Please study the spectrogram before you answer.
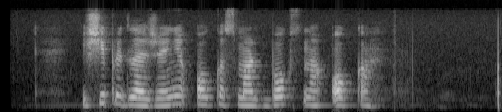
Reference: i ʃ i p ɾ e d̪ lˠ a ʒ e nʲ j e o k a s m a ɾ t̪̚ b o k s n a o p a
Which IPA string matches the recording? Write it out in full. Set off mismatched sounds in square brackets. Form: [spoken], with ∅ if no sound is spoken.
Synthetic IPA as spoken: i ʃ i p ɾ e d̪ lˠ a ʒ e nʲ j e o k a s m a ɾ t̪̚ b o k s n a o [k] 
